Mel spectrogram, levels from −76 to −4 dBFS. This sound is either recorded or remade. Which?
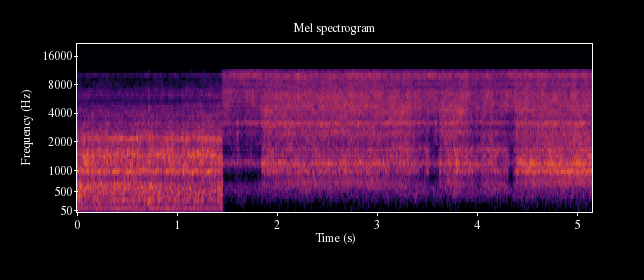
remade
